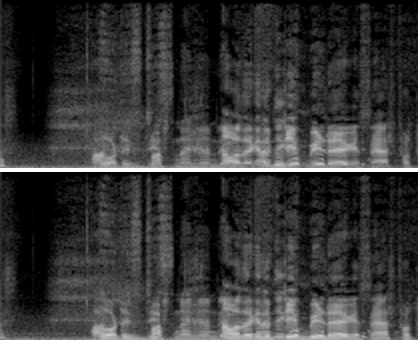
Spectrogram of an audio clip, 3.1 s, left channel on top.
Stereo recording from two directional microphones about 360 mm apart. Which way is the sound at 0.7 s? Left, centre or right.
Right.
